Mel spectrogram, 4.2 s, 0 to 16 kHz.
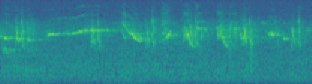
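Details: Oriental magpie-robin in Ubon Ratchathani, Thailand, where it is a very common resident, recorded 24 December 2020: a long thin rising whistle opens, then steep downslurred notes and rapid chirpy flourishes follow in quick succession.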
